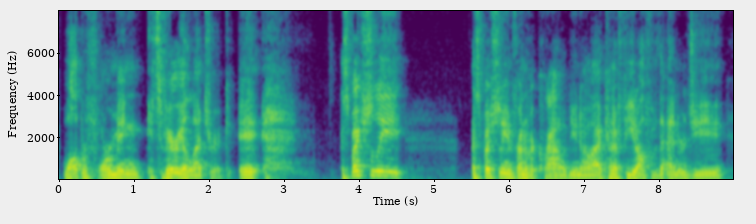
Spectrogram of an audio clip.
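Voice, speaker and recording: With a darkish tone, medium pitch, and normal speed, this young man in his twenties, a guitarist in a band, responds to documentary interview questions. His answers are relaxed but uncertain, full of fillers and false starts.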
